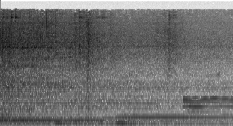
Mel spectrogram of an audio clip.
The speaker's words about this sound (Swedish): Och då har turen kommit fram till flakmoppen.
